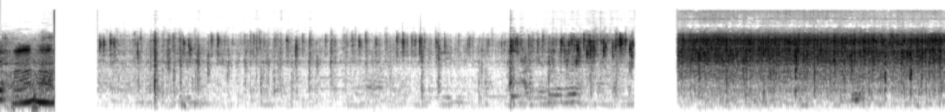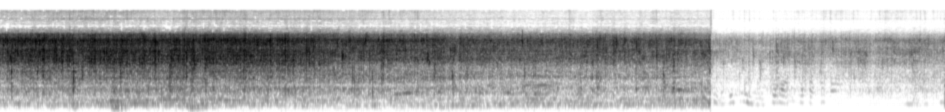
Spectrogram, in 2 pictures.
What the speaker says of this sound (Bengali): আর এদিকে একটু মাছের ঝাল করে নেওয়া হচ্ছে, একদম শুকনো শুকনো মাছের ঝাল।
